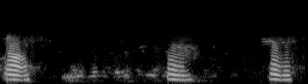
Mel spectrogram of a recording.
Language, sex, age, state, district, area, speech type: Kannada, female, 18-30, Karnataka, Chitradurga, rural, conversation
